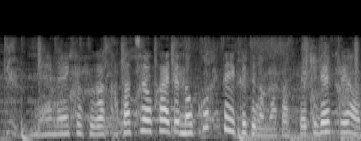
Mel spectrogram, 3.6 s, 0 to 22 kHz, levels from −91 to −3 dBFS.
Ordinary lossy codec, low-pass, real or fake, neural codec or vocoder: none; 7.2 kHz; real; none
